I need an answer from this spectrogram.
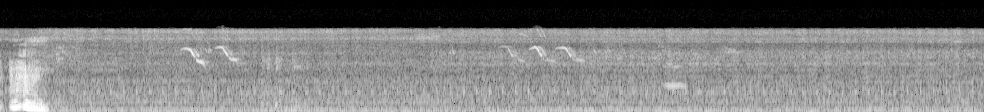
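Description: Birds calling over open farmland: a pair of short, high chirps about two seconds in and three more about five seconds in, over a faint steady hum. At the very start, a brief loud sound slides steeply down in pitch.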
